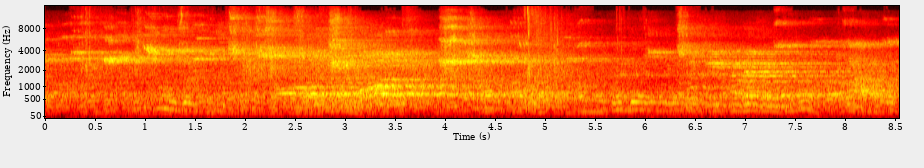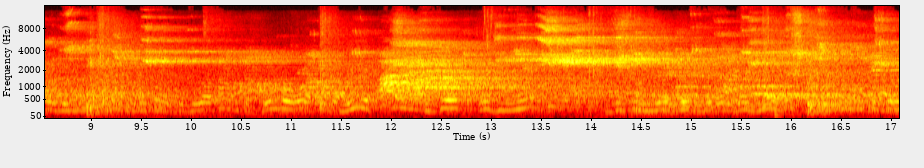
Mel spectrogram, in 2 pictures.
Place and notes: Carrer dAlmoines, Bellreguard, Valencia, Spain - Partida de Pilota
Recorded on the internal mics of a Zoom H2n.
The last few minutes of a match of Pilota.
